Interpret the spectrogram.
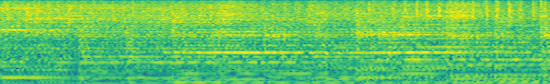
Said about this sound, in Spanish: A levantar un aplauso grande al nombre de Jesús. Bien grande ese aplauso al nombre de Cristo, el Rey de Reyes.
